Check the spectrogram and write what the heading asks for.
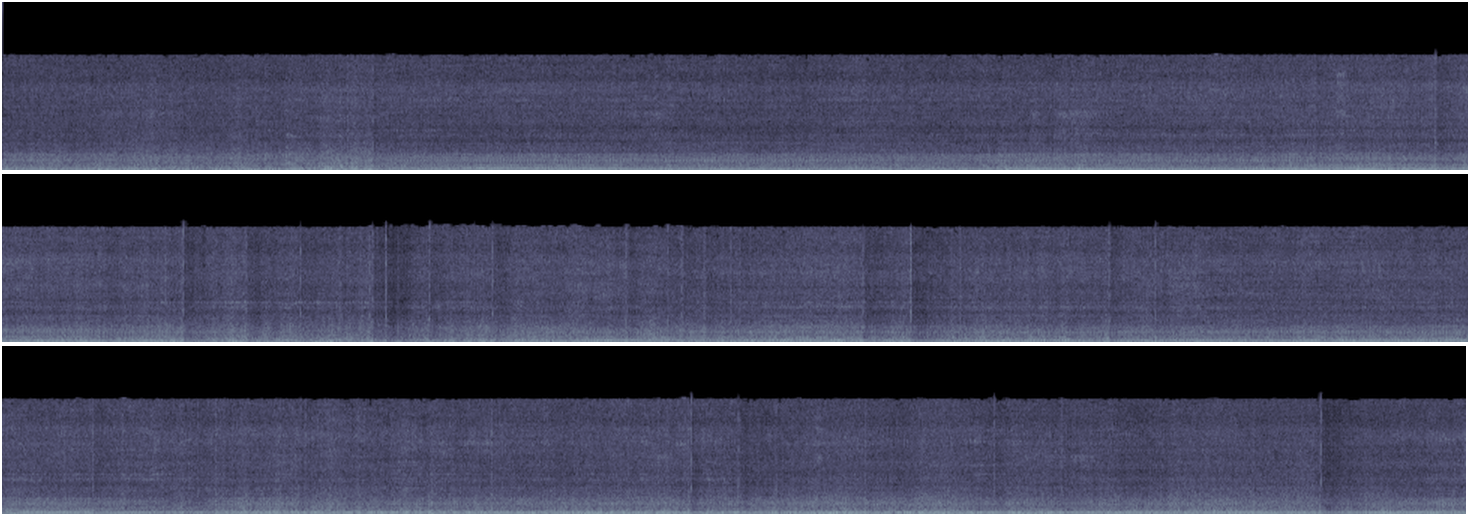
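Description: Motorcycle engine running steadily while riding at road speed, mixed with wind and road noise; its pitch shifts a few times, most clearly about two-thirds of the way through.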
